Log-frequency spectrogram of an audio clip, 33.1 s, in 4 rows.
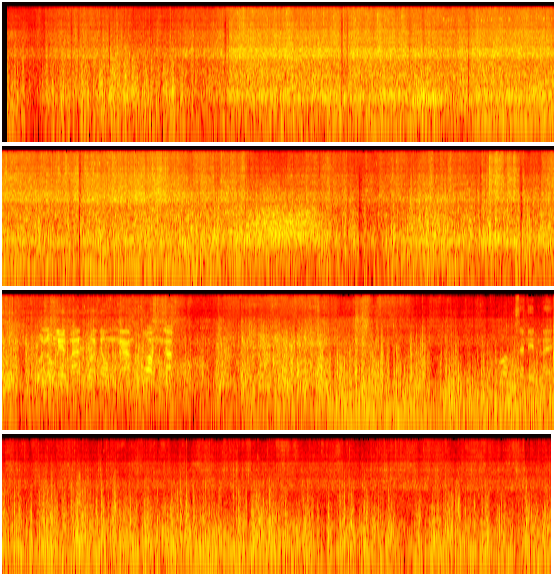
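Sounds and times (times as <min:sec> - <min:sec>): train running on rails: 0:00.1 - 0:33.0
low hum: 0:03.2 - 0:15.4.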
